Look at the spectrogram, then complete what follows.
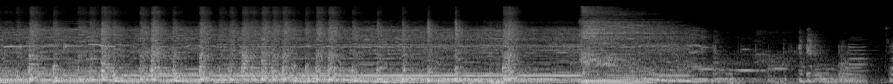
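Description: Live rock band of electric guitars, bass guitar and drum kit playing loudly, ending the song on a final big hit about six seconds in; the chord then rings out with a few stray notes and taps as it fades away.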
